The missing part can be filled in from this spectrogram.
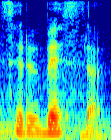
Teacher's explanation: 後ろから二音節目なのでベのところを強く読みます。それなのでセルベッサというふうになります。同様に例えばマパという単語だったらマとパで二音節で後ろから2番目を強く発音しなければならないので、マパじゃなくてマパなんですね。で、同様にノーチェだったらノとチェでやっぱり、母音で終わっているので後ろから2番目のノの方が強く発音されてノーチェというふうになります。で、次に同じようにアクセント記号がついていなくて N、S 以外の子音で終わる場合なんですけれども、その場合は一番最後の音節を強く発音するんですね。例えばムヘールだったらムとヘールってさっきやった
